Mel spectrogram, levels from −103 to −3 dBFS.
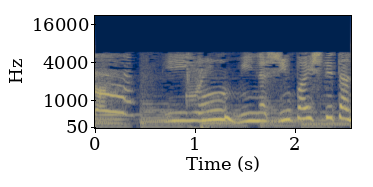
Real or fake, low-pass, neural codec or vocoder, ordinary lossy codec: real; 7.2 kHz; none; MP3, 24 kbps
